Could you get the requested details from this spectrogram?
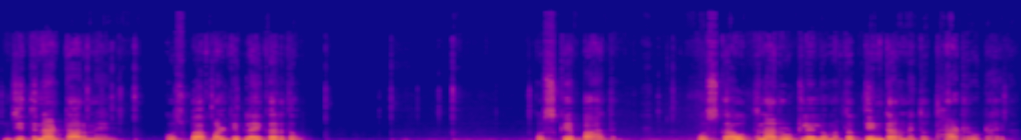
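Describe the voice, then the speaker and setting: Guy teaching math real slow, low mellow voice, keeps asking "got it?", keys clicking behind. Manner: slow, repeats steps and checks in with "है ना". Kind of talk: whiteboard math lesson.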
